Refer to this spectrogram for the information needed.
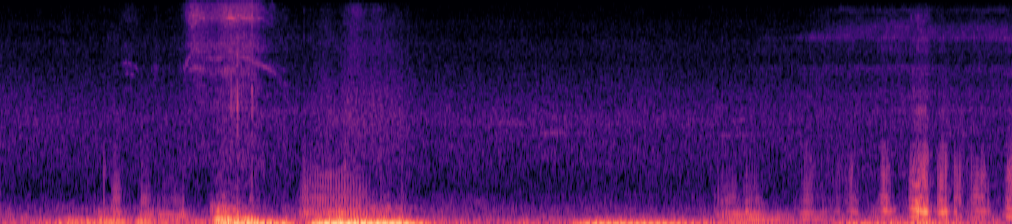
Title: Pug Power Nap and Snores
